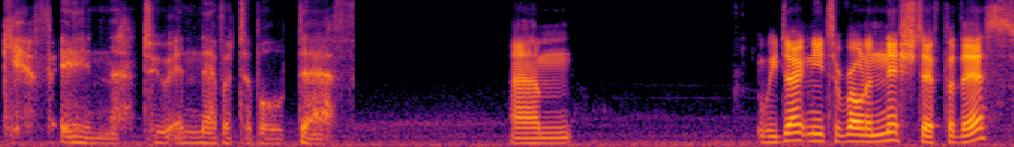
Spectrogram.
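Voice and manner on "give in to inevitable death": very quiet, slow, drawn-out hushed whisper. Voicing an unseen voice that speaks into the characters' ears: whispering voice. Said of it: "whisper in your ears that just says".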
